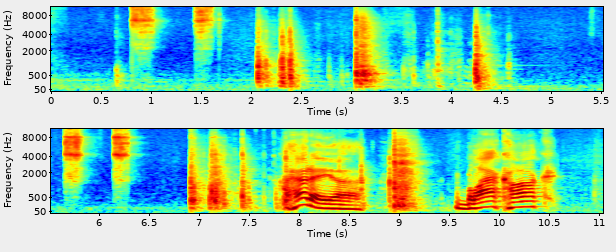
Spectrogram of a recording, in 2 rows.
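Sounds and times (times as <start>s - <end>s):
metal tools clicking and clacking: 0.8s - 1.8s, 5.7s - 6.5s
tools scraping: 0.8s - 1.8s, 5.7s - 6.5s.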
